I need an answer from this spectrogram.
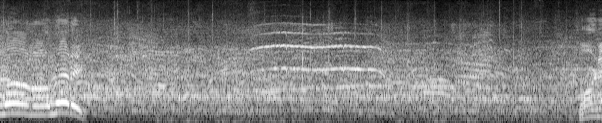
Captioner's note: crowd cheering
